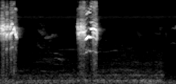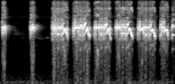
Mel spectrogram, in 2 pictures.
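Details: Crescent-chested babbler (sogok ontong) song used to stimulate caged songbirds: isolated harsh rasps and sharp clicks, then a steady rapid series of loud, buzzy, scratchy notes.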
